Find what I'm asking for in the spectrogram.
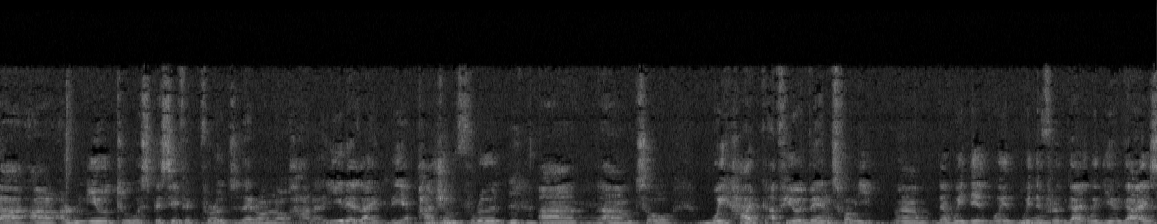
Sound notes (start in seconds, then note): none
